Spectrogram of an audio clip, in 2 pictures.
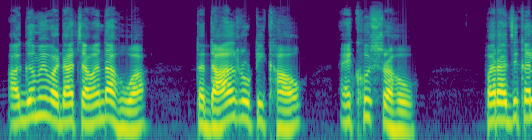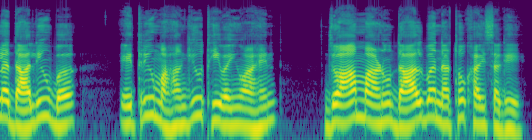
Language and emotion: Sindhi, neutral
